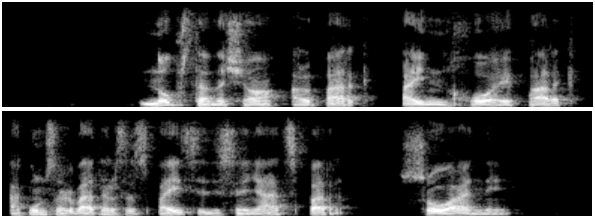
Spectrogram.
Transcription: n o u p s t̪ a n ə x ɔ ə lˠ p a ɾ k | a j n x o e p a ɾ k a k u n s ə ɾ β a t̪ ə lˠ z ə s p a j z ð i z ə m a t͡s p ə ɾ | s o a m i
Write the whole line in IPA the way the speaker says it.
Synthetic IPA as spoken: n o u p s t̪ a n ə ʃ ɔ ə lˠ p a ɾ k | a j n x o e p a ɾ k a k u n s ə ɾ β a t̪ ə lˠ z ə s p a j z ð i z ə ɲ a t͡s p ə ɾ | s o a n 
